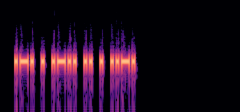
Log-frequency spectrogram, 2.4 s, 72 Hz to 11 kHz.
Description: Morse code, heard as a keyed tone, about 46 wpm, 700 Hz. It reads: RELIEF
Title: Six Letter Words - 45wpm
